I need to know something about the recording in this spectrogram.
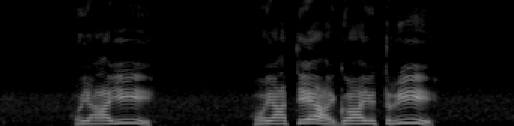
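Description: A man shouts long, drawn-out calls outdoors.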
